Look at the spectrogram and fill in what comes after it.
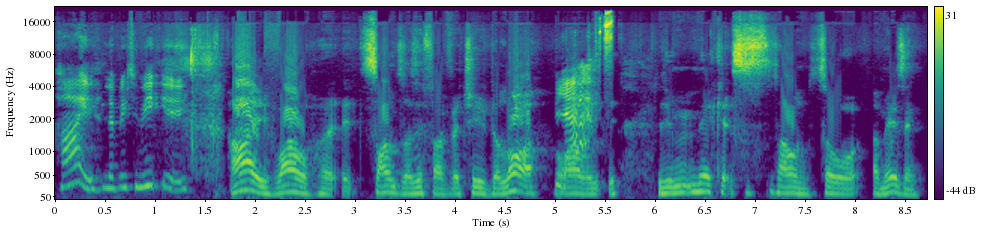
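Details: A 25-year-old male with stammering (stuttering) since early childhood, beginning after an asthma attack; he experiences blocks and manages them with breathing techniques and pauses.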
